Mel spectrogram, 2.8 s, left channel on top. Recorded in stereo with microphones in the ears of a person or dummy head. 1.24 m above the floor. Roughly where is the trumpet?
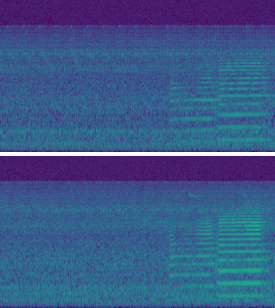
Right.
